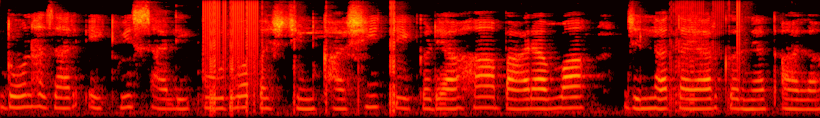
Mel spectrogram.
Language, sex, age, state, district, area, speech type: Marathi, female, 18-30, Maharashtra, Buldhana, rural, read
